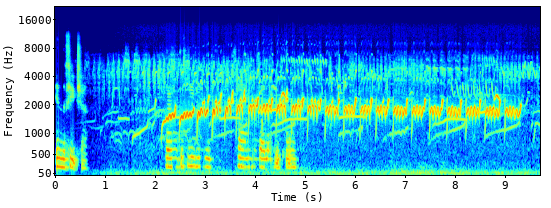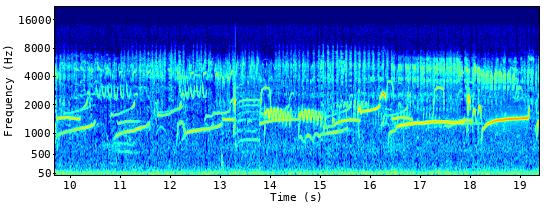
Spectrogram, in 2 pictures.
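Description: Birds call repeatedly with rising whistling notes.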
